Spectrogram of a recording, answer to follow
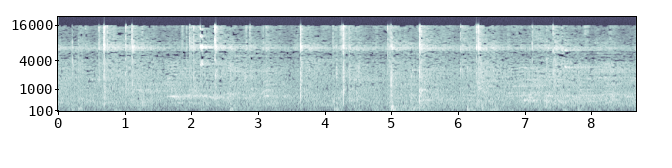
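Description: Badminton rackets striking a shuttlecock during a doubles rally: a string of sharp, irregular hits roughly once a second, the loudest two close together about five seconds in, over background voices.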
